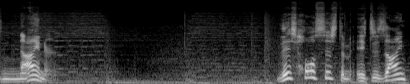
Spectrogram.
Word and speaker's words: nine: five is f and nine is Niner this whole system is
